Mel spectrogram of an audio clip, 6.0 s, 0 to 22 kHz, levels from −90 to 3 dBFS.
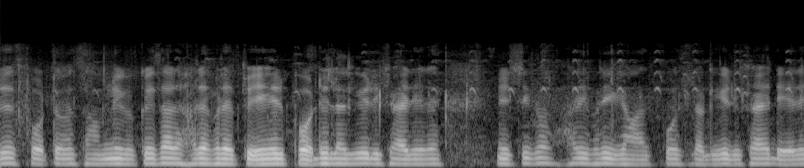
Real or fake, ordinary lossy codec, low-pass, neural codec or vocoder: real; none; none; none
